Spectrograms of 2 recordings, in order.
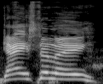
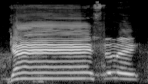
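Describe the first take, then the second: First: Said in the usual way. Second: "Gangster lean" stretched slow and loud; drawn-out gangster lean. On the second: Shown as a demonstration.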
